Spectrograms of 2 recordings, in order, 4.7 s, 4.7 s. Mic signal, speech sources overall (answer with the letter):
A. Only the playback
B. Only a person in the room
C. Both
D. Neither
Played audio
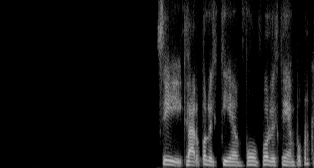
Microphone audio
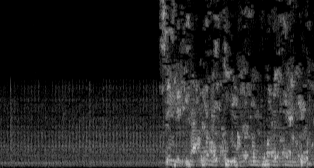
A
